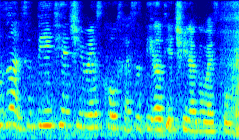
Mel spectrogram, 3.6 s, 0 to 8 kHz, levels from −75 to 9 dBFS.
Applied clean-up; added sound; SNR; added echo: none; none; none; none.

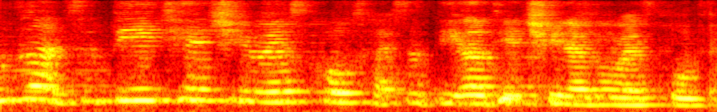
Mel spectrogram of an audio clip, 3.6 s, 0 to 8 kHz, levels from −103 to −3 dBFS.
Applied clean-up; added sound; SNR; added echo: neural separator model SepFormer DNS4.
